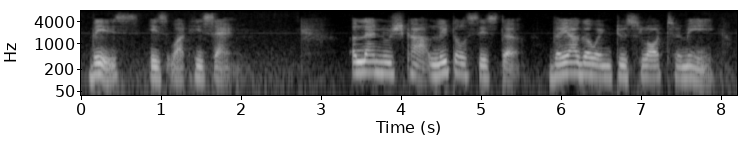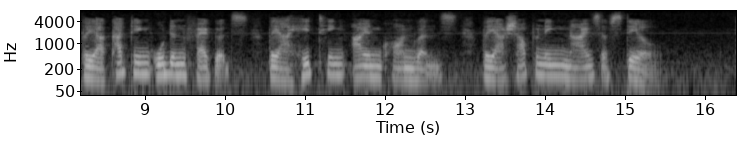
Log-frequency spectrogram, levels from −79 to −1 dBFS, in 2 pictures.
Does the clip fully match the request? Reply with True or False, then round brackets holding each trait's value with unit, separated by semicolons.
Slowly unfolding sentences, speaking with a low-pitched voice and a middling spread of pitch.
True (110 wpm; 125 Hz; 3.7 semitones)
